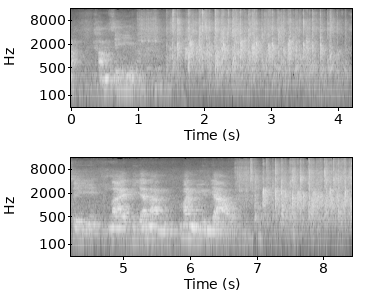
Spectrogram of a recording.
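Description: A group of people clap their hands.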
